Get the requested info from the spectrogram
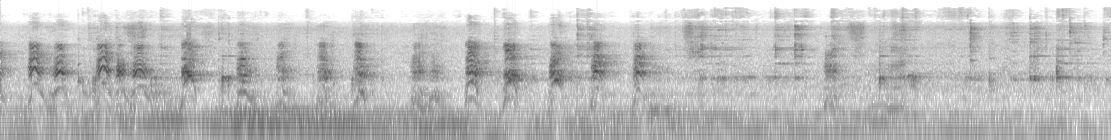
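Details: Maara, a Labrador Retriever, barking during angry-seeming play: short, sharp barks in quick, uneven bursts, about two or three a second, with low grumbling between volleys in the first half and softer, more spaced barks toward the end.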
